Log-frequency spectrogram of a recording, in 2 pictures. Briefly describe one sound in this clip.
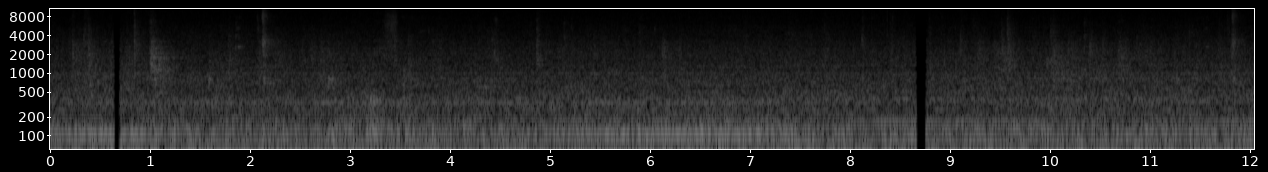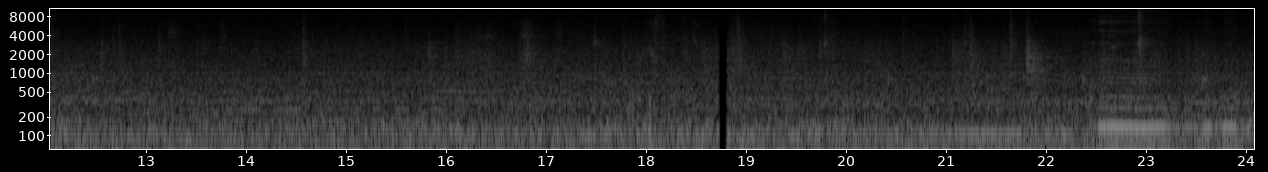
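A low steady hum plays throughout.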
